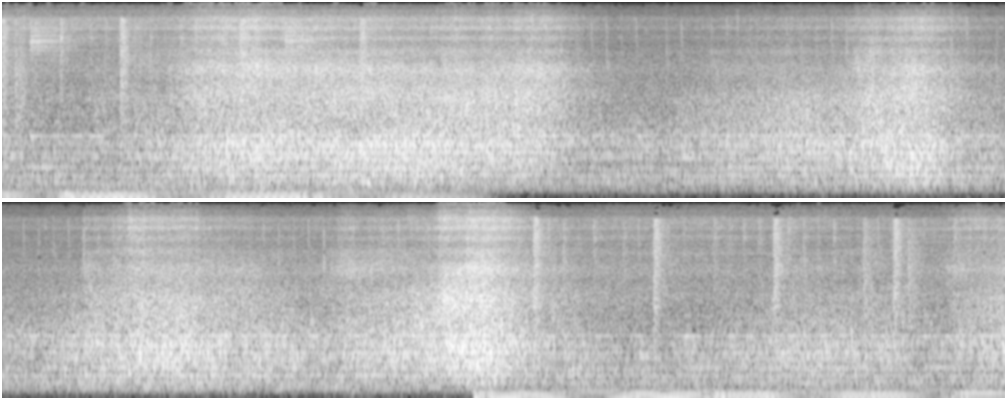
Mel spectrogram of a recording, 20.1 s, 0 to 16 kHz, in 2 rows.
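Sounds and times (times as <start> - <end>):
low steady drone: 0.0 - 5.0, 14.7 - 20.0
surf washing on shore: 0.0 - 20.0.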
